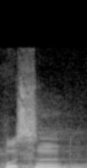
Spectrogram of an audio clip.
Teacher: Da hätten wir hier ein ungespanntes U, das wäre kurz. Die Silbe wäre sonst überleicht.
